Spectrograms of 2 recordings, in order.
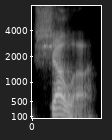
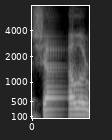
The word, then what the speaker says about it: Shehla: So I wanted to introduce you to Shella, who I am always afraid. She told me it rhymes with Stella and it still scares me, but Shella.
